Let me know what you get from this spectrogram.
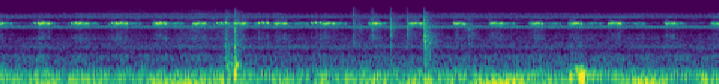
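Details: Grass insects chirping behind a one-hour study recording: rapid high pulses near three per second run steadily, while a cluster of sharp clicks and taps sounds around the middle.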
